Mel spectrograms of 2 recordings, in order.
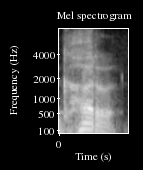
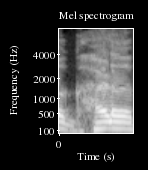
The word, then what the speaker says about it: घर: इन शब्दों को आप घड़, पड़, प्यार, प्रेम, दूड़, दूड़ी तो नहीं पढ़ेंगे ना। इनका सही उच्चारण तो घर, पर, प्यार, प्रेम, दूर, दूरी है।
